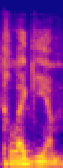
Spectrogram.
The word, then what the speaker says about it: Collegium: Oh, and we're doing a hard G, Global Jazz Collegium.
